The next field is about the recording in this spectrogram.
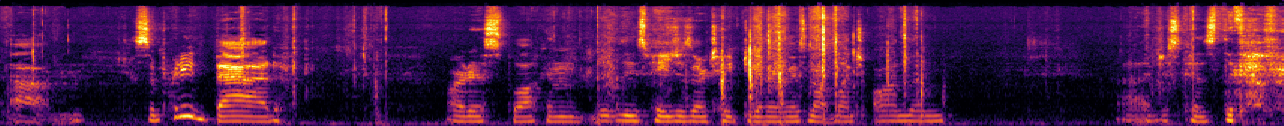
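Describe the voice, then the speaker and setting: Teen girl with a sick croaky voice, kinda low, chatty and apologetic, noisy background hiss. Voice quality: croaky, losing voice. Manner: apologetic, rambling with fillers and small laughs. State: hoarse from illness. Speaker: vlogger. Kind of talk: casual sketchbook walkthrough. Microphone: handheld camera mic.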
